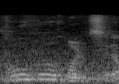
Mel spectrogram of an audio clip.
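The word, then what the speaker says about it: Buchholz: 부후 홀 쯔라고 하기도 하고 츠라고 하는데 츠가 좀 맞는 것 같아요. 부후홀츠가 맞는 것 같아요.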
